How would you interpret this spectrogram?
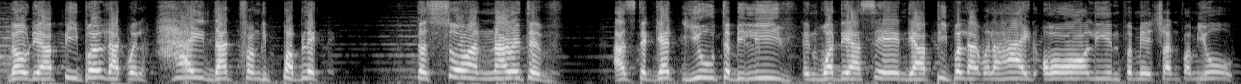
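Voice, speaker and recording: A man's voice: sits high, fairly bright tone. Fiery Trinidadian man ranting live. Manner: fiery, scolding, uses local dialect, repeats himself. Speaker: political commentator streaming live. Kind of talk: live political rant.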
